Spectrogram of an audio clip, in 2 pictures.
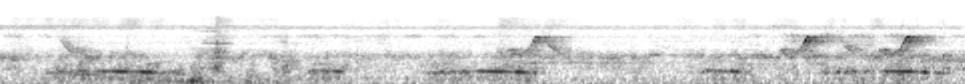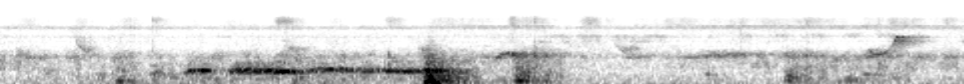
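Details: Spotted dove perched on a person's hand, giving low, hollow coos spaced through the clip, ending in a longer, louder coo; frequent thin chirps and twitters from other birds fill the background.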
